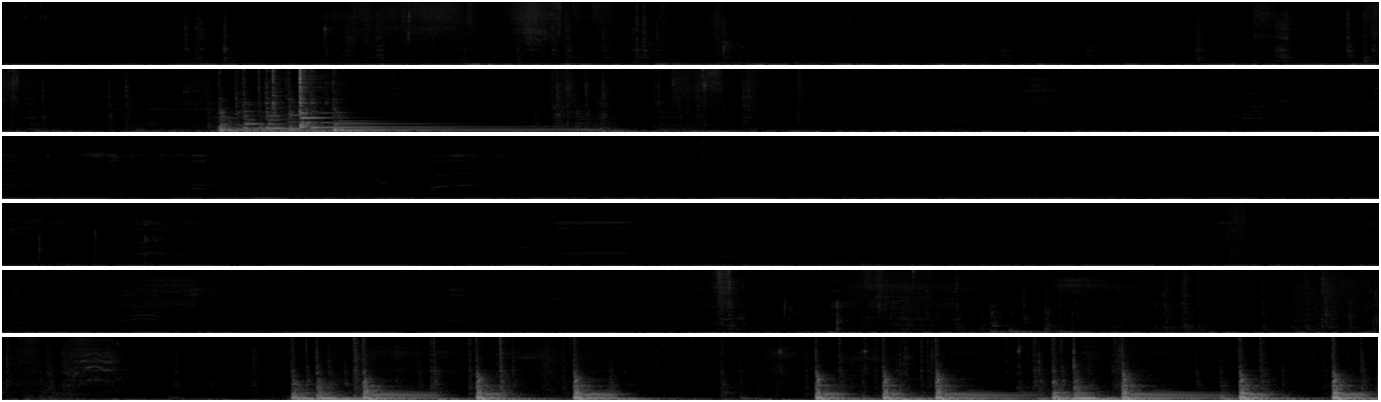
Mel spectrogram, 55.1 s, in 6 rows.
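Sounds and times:
bass: 10.2 - 13.9, 47.8 - 55.0.

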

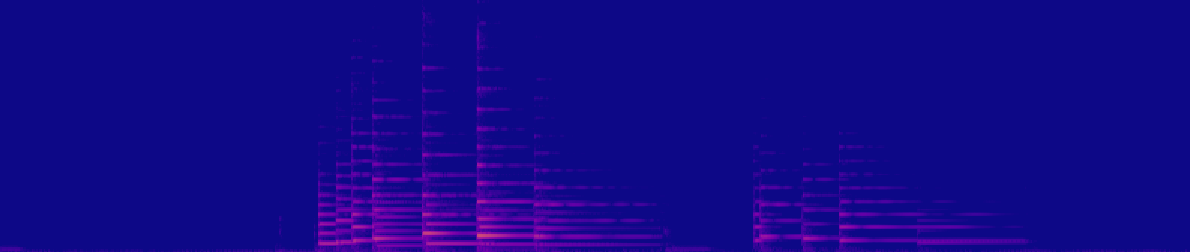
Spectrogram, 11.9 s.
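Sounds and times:
piano: 3.2 - 6.9, 7.5 - 10.4.

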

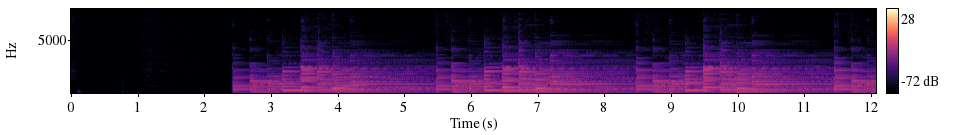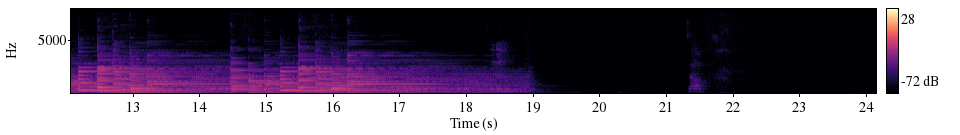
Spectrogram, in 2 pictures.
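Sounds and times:
piano note B: 2.4 - 19.0.

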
